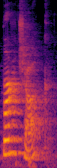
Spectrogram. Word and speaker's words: Burčák: Czech people here during the harvest time so birth Chuck a little difficult to pronounce is also known as Federer in Austria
